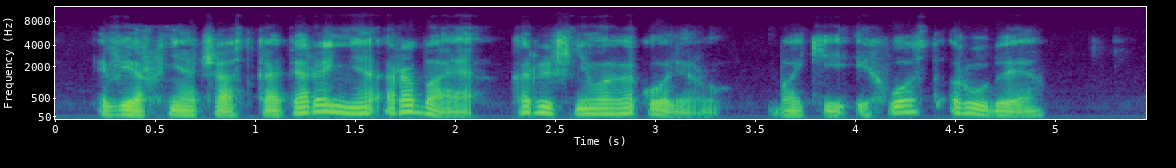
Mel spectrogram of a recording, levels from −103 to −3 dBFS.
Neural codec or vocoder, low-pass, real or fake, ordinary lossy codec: none; 7.2 kHz; real; Opus, 32 kbps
